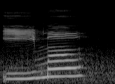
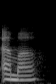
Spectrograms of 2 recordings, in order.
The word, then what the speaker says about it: Ema: they always call me email hey excuse me is your name really emo that's funny you pronounced it Emma I just spell it differently oh wait for me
